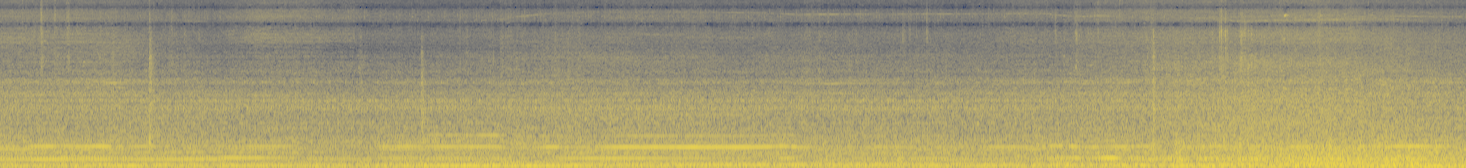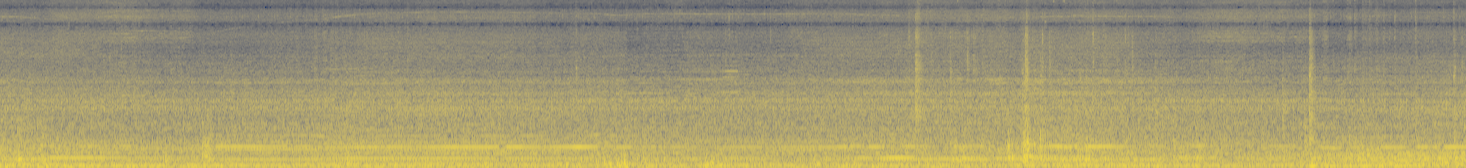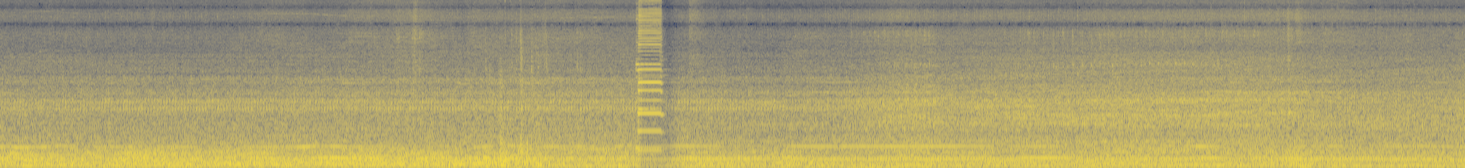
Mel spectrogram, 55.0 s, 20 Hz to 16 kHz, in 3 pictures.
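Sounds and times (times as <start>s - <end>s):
excavator diesel engine running: 0.0s - 54.9s
short horn toot: 44.6s - 45.0s.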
